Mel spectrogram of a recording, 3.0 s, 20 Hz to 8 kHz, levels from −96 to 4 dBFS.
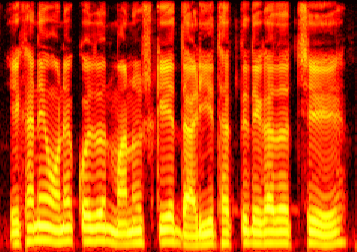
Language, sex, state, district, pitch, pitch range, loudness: Bengali, male, West Bengal, Alipurduar, 135 Hz, 125-145 Hz, -15 LUFS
